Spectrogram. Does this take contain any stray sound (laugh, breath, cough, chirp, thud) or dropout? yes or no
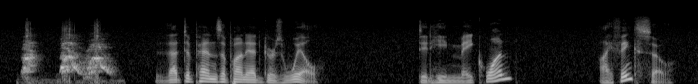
yes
